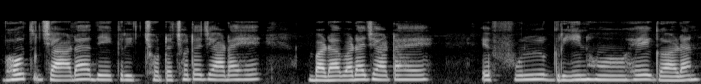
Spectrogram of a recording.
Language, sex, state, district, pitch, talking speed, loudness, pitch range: Hindi, female, Chhattisgarh, Raipur, 215 Hz, 160 wpm, -17 LUFS, 205-225 Hz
